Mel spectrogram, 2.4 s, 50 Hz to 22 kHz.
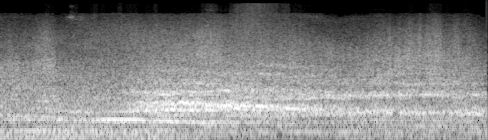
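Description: Zhou Guanyu's Kick Sauber car crashes into turn 1 at a wet Monaco in F1 Manager 24, giving a brief, loud burst of skidding tyres and engine noise that swells and fades.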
